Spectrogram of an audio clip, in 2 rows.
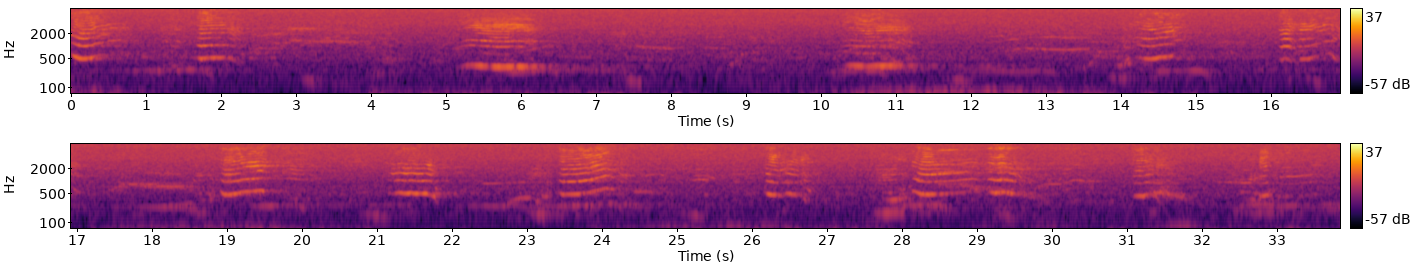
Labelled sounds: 0.0	1.4	humpback whale, 0.96 to 6.3 kHz
1.7	3.8	humpback whale, 0.80 to 5.9 kHz
5.1	6.1	humpback whale, 0.83 to 4.8 kHz
7.5	8.0	humpback whale, 0.83 to 1.1 kHz
10.3	11.2	humpback whale, 0.80 to 5.8 kHz
12.9	13.4	humpback whale, 0.80 to 1.7 kHz
14.2	14.8	humpback whale, 0.96 to 6.3 kHz
16.1	18.1	humpback whale, 0.80 to 3.4 kHz
18.6	19.7	humpback whale, 0.93 to 4.9 kHz
21.1	21.8	humpback whale, 0.93 to 2.8 kHz
22.4	22.7	humpback whale, 0.83 to 0.96 kHz
23.4	24.2	humpback whale, 0.93 to 4.8 kHz
25.2	25.5	humpback whale, 1.0 to 1.2 kHz
26.1	26.7	humpback whale, 1.4 to 3.0 kHz
28.1	29.6	humpback whale, 0.80 to 6.7 kHz
29.9	31.5	humpback whale, 0.80 to 1.5 kHz
32.6	33.6	humpback whale, 1.0 to 1.5 kHz

